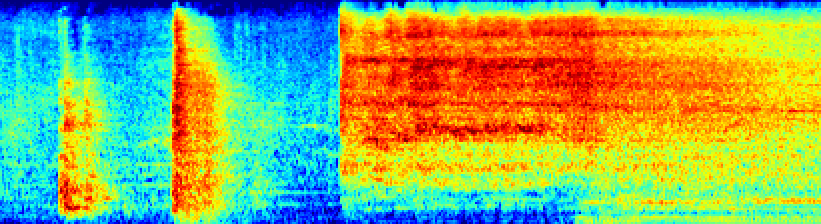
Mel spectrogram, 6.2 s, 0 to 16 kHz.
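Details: 5.3L V8 first start after replacing knock sensors, knock sensor wiring harness, spark plug wires and worn plugs: a couple of brief bursts, then catches sharply and settles into a steady, even idle.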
